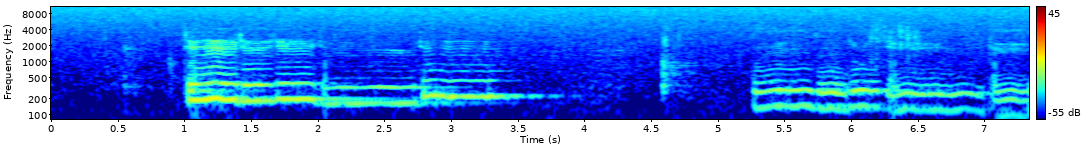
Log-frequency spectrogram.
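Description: An organ plays sustained chords.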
